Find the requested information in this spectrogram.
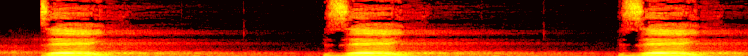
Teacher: نوک زبان اوپر نیچے کے دانتوں سے مل کر زا ادا ہوتا ہے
